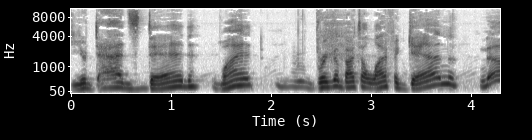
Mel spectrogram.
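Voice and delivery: high, slow, bewildered mock reaction; shocked kids. Boys freaked out by the comments, high and bewildered. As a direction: play the startled boys hearing the news. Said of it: "And, like".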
